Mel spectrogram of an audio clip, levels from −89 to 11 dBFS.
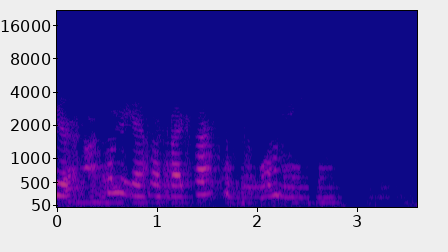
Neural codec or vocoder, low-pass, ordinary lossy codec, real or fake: codec, 16 kHz in and 24 kHz out, 0.6 kbps, FireRedTTS-2 codec; 3.6 kHz; Opus, 32 kbps; fake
